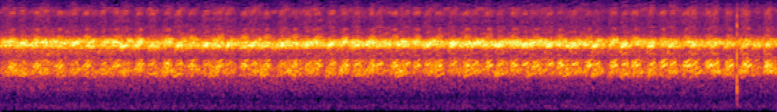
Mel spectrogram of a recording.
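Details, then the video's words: Frogs calling unseen near water where only tadpoles were visible, heard by a passer-by: a dense, unbroken chorus of many overlapping trilling croaks at two steady pitches, holding constant throughout, with one brief sharp click near the end. "개구리 소리"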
